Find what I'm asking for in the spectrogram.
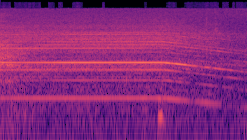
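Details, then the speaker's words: Macintosh II power supply, old Sony unit, first power-on during restoration: loud steady whine with a ringing overtone sliding down in pitch as it winds down; fan sounds harsh and noisy, though the supply kind of works. "oh oh okay it turned on listen to that fan oh my God that thing is ugly or sounds ugly"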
